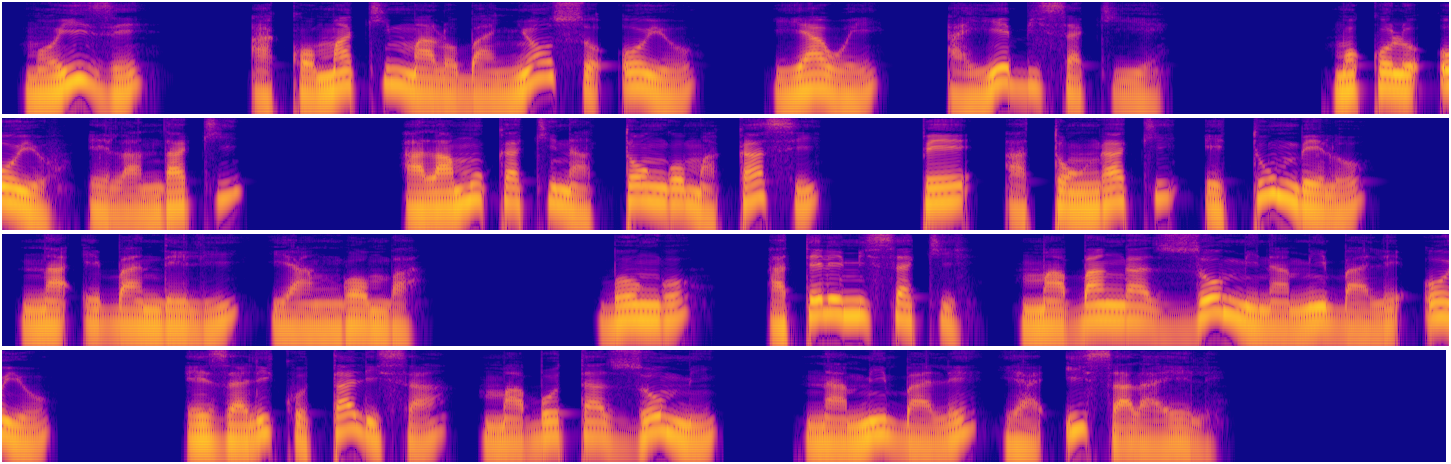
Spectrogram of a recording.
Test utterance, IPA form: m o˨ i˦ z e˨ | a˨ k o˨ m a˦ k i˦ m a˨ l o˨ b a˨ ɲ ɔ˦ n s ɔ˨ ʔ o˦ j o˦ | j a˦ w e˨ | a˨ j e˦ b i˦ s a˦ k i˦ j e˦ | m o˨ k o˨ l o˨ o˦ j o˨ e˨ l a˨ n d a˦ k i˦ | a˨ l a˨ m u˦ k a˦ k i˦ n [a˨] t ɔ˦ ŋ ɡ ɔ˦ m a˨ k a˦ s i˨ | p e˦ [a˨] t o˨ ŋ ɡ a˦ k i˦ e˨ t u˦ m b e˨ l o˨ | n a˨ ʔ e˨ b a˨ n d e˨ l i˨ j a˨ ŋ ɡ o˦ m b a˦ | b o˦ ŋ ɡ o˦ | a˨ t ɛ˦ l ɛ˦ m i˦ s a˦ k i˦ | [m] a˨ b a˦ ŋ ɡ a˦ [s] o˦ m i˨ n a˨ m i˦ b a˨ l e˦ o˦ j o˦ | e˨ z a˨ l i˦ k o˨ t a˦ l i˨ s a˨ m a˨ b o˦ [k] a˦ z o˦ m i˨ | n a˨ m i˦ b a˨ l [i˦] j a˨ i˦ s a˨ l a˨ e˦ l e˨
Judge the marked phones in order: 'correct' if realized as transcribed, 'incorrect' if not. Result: correct, correct, correct, incorrect, incorrect, incorrect

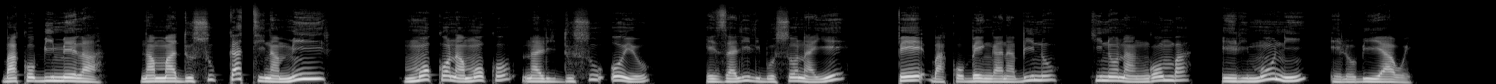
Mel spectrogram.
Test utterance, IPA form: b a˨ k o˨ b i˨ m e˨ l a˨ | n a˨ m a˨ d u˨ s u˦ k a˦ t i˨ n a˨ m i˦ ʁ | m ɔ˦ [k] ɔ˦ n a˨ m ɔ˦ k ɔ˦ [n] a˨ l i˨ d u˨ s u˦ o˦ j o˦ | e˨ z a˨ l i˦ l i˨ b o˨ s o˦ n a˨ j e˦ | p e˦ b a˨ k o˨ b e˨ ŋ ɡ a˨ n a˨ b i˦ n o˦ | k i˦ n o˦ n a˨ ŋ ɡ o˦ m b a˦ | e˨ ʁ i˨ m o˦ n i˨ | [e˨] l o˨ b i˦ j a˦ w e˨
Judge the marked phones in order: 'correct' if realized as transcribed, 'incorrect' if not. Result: correct, correct, correct

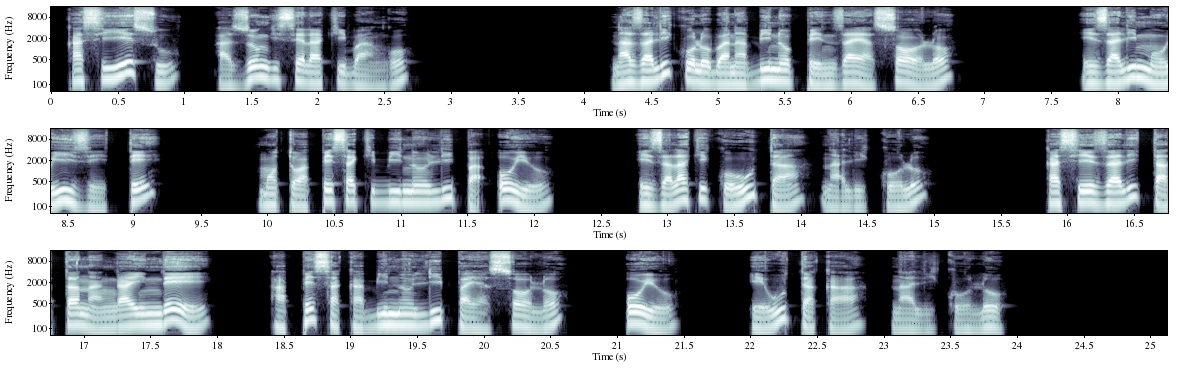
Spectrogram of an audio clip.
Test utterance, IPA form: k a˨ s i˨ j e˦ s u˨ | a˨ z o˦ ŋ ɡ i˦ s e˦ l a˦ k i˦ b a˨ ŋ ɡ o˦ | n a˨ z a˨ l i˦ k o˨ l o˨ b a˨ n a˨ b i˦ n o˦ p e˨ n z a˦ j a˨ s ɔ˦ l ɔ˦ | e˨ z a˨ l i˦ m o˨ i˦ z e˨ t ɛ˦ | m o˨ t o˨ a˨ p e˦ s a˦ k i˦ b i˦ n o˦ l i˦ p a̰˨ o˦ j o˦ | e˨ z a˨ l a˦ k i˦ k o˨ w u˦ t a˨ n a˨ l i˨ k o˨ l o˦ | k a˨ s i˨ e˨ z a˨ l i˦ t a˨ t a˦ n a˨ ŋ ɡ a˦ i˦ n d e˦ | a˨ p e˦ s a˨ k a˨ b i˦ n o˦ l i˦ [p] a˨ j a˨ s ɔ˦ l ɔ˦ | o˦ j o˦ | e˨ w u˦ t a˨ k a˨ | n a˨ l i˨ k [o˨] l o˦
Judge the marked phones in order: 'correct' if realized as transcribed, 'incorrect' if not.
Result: correct, correct

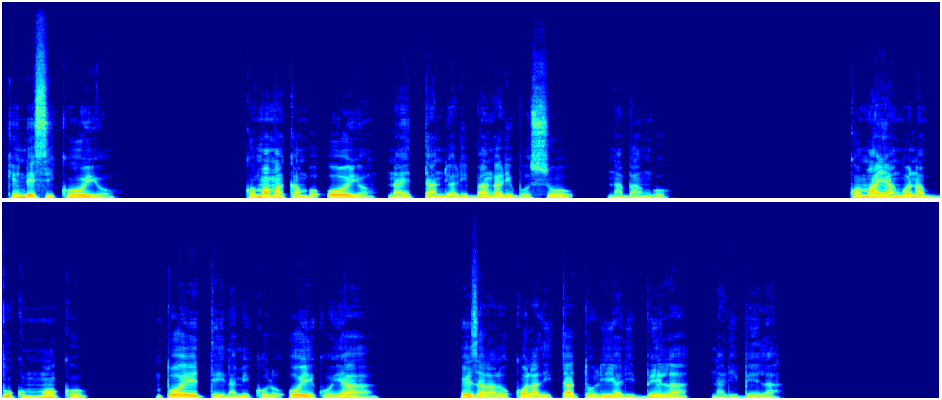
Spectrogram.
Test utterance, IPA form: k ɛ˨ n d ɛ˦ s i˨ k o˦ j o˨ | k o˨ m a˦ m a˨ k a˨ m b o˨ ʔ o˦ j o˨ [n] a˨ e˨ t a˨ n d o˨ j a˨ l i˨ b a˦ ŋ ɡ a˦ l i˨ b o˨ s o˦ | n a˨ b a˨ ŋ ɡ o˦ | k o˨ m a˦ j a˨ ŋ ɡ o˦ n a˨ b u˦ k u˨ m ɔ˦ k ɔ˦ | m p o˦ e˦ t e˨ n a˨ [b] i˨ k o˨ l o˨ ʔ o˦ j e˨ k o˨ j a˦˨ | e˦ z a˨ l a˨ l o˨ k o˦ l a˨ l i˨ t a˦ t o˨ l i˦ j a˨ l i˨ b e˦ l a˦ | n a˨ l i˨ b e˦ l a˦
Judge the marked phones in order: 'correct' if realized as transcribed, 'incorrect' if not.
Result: correct, incorrect

